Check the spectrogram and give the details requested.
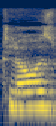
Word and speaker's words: clothes: Today we're going to talk about the clothes we wear. يعني الهدوم اللي احنا بنلبسها. هنعرف اسامي الهدوم مع بعض ونعرف نطقها الصح ازاي. الاول كلمة clothes يعني ملابس، بنطقها نفس النطق بتاع كلمة close اللي هي اقفل او يغلق، اللي هي حروفها كده.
